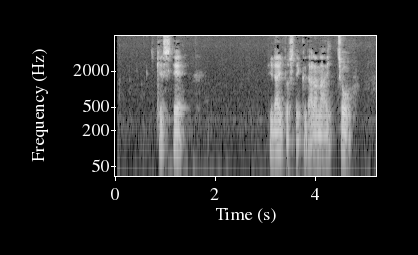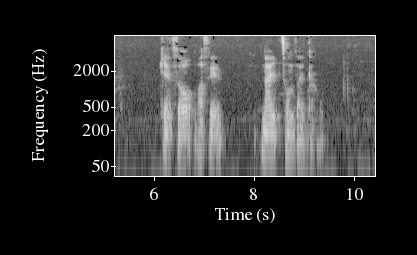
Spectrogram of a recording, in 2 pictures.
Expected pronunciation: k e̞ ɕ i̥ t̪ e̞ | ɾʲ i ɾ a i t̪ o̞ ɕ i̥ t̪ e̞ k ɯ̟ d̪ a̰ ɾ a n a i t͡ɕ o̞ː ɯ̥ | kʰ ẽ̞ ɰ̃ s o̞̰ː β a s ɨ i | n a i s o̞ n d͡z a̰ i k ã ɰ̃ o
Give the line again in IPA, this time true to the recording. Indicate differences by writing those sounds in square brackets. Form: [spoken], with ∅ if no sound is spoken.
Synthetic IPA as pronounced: k e̞ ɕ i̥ t̪ e̞ | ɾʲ i ɾ a i t̪ o̞ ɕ i̥ t̪ e̞ k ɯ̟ d̪ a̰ ɾ a n a i t͡ɕ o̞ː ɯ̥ | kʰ ẽ̞ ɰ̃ s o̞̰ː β a s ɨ [e] | n a i s [õ̞] n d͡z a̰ i k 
